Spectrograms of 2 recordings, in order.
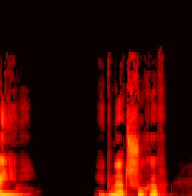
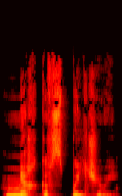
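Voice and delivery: ordinary delivery, nothing marked

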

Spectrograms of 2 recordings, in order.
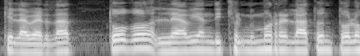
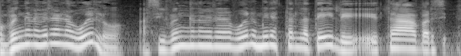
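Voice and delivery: grandfather calling grandchildren; 10 semitones higher than usual. Retold or imitated. Torturer calls his grandchildren to see him on TV, imitated high-pitched calling. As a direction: imitate an old torturer eagerly summoning the kids. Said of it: "y llama a sus nietos".

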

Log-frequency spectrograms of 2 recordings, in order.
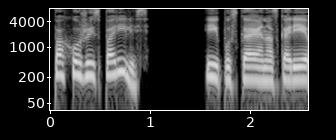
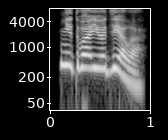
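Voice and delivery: sharp retort; 11 semitones higher, slower than usual. Acted. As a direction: shut him down hard. Snapping back at him.

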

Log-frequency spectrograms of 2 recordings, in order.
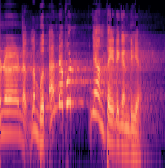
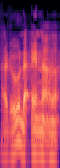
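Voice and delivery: lower, uneasy hesitation; a lower, awkward "I'd rather not"; reluctant sigh; 10 semitones lower, 4 dB quieter than usual. Retold or imitated. Friend who is reluctant to visit the host, lower uneasy reply.

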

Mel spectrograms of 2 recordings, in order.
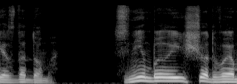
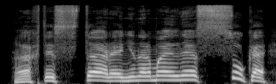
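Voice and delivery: slow, loud, higher insult shouted back; yelling back; 6 semitones higher, 3 dB louder, slower than usual. A narrator's reading. Rico yelling back at the old woman, slow loud shout. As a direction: bellow it at her, word by word. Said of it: "заорал в ответ Рико".

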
